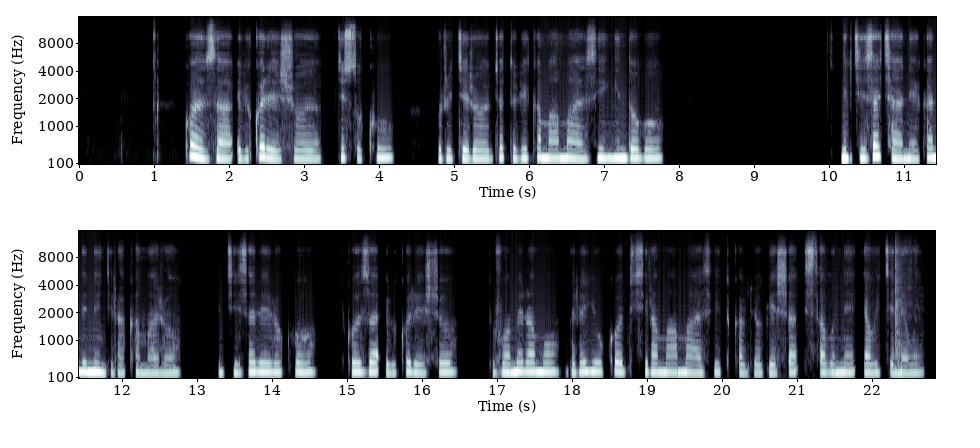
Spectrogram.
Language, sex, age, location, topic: Kinyarwanda, female, 18-24, Huye, health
